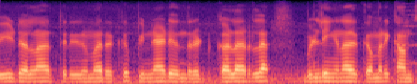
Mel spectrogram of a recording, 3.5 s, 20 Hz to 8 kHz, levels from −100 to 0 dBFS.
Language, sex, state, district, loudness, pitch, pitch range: Tamil, male, Tamil Nadu, Nilgiris, -16 LUFS, 130 Hz, 125-135 Hz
